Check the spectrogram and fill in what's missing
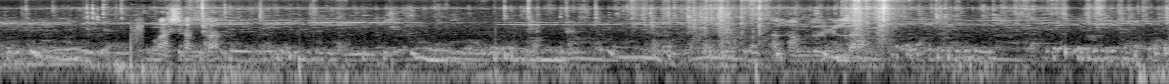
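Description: Male pigeons cooing close by, a continuous layered chorus of low throaty coos that runs throughout while someone speaks over it.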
